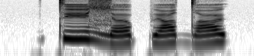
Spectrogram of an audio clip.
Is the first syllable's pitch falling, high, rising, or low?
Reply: high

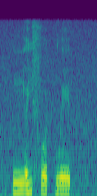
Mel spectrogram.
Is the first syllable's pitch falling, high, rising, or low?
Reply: rising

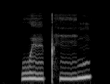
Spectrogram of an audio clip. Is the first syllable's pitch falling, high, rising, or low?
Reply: low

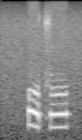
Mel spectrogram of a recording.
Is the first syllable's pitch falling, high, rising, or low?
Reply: falling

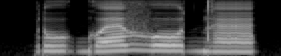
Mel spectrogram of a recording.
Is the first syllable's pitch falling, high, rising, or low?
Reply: low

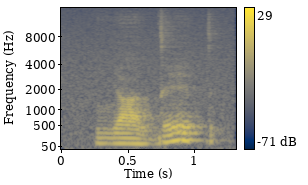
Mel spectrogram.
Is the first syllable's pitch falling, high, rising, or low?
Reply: low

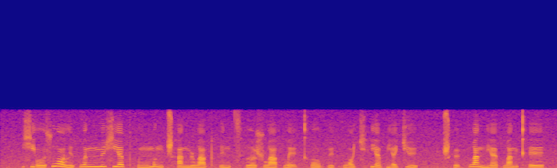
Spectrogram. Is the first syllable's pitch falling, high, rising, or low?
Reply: rising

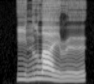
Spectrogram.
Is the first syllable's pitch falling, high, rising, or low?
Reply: rising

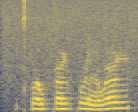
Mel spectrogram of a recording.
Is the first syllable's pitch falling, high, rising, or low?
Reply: low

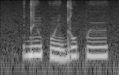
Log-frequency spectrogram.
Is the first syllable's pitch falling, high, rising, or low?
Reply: high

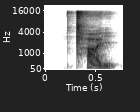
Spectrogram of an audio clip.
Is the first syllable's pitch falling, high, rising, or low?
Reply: low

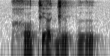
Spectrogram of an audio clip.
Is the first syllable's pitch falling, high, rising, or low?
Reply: high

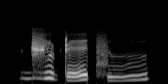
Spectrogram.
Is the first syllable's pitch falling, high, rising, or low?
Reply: falling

